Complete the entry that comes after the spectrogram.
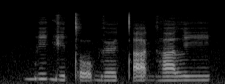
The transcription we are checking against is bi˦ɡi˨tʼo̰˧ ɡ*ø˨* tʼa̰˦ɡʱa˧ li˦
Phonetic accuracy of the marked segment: correct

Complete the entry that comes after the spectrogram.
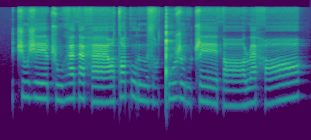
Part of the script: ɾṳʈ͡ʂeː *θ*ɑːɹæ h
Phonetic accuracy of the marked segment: correct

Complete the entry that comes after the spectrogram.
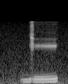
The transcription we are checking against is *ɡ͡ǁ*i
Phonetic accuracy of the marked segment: incorrect: ɡ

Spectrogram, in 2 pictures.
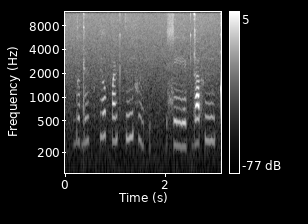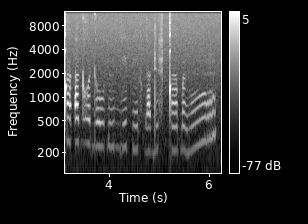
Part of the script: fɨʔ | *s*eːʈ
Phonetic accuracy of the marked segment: correct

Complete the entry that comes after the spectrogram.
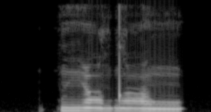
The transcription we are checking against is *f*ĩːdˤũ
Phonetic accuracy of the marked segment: incorrect: p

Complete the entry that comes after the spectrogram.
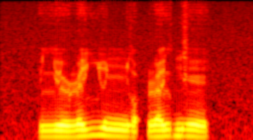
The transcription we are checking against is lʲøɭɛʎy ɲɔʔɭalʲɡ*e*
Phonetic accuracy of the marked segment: incorrect: ẽ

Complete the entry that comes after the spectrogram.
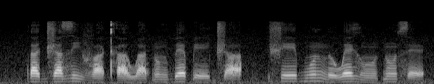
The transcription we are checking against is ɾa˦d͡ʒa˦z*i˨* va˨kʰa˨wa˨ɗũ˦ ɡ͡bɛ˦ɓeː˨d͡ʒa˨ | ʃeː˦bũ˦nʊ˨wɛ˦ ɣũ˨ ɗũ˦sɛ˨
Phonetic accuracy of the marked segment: incorrect: i˦˨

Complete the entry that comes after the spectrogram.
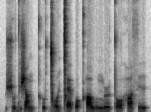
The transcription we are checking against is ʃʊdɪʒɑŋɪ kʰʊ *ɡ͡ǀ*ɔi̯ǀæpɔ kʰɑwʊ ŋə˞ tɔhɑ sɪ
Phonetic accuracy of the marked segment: correct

